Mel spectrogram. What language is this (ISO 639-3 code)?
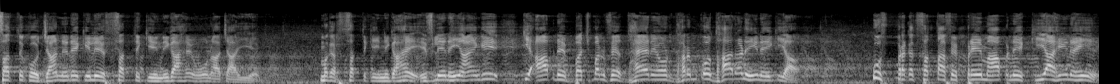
hin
